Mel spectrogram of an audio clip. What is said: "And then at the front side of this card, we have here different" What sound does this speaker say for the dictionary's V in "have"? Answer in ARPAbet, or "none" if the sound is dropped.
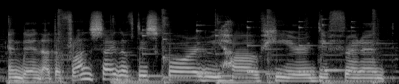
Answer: V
